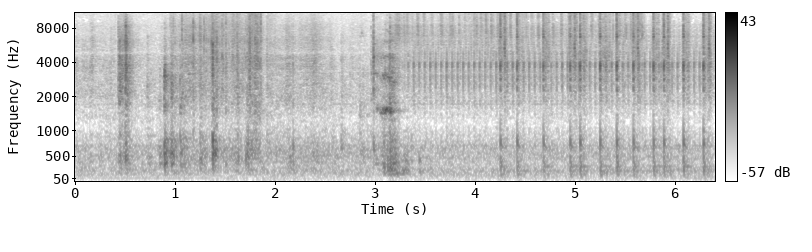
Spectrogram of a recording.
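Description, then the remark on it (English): Harsh, crackling bursts from a spark-gap transmitter in the Titanic's radio room, keyed on and off in an uneven Morse rhythm sending the CQD distress call over a low hum, tightening into quick regular pulses near the end. No one speaks. “That's right, CQD, the distress call.”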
